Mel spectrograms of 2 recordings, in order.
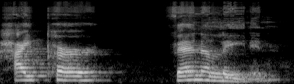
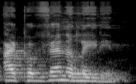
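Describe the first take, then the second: First: "Hyperventilating" drawn out slowly, each syllable spelled out; slow, careful repeat. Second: Said in the usual way. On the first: Shown as a demonstration. Medium names the word she hears, slowly and deliberately. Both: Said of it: "what they call this word I'm hearing".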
